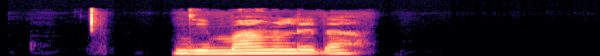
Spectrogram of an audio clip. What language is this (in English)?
Tupuri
